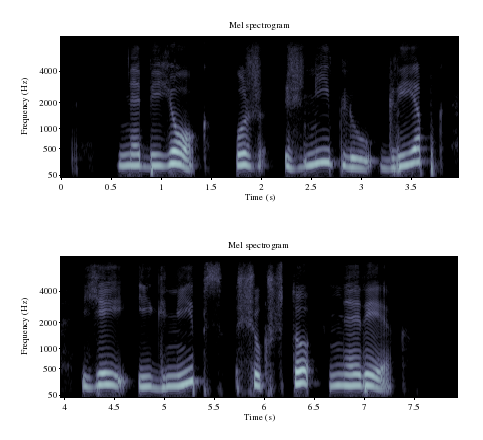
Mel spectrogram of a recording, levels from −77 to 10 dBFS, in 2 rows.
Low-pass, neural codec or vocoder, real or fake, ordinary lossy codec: 7.2 kHz; none; real; Opus, 32 kbps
